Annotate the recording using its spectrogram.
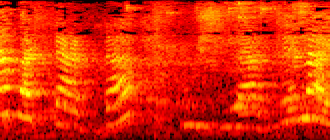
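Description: A young girl speaking in a high-pitched voice, delivering her lines in short, lively phrases.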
